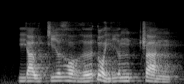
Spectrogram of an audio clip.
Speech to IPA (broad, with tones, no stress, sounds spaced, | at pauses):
j a˨˩ w c i˧ ə̯ ɣ ɔ˨˩ ɣ əː˧˥ ɗ ɔ˨˩˨ j i˧ ə̯ ŋ ə˦˥ k̚ ʂ a˨˩ ŋ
